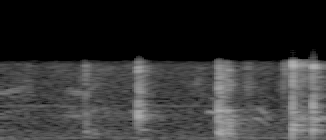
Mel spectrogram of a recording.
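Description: A few faint, short clicks and taps, about five of them spread irregularly over two seconds, against a quiet room background.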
